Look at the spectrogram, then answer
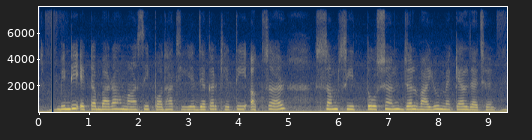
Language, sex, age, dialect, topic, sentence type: Maithili, female, 18-24, Eastern / Thethi, agriculture, statement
